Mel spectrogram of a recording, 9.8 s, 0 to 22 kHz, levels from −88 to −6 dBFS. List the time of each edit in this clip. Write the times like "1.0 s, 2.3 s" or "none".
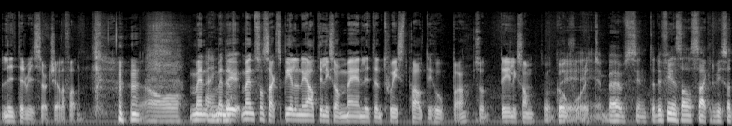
6.3 s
